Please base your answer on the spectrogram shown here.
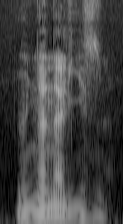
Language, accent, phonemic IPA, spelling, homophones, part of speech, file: French, France, /a.na.liz/, analyse, analyses / analysent, noun / verb, Fr-analyse.ogg
- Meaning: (noun) analysis; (verb) inflection of analyser: 1. first/third-person singular present indicative/subjunctive 2. second-person singular imperative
